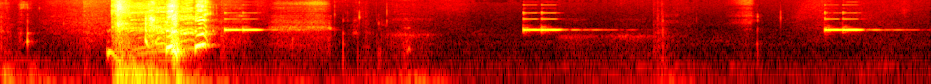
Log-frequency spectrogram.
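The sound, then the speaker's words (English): An alarm beeps in short, clear tones, repeating about every two seconds, three beeps in all, with a sudden loud burst of noise just before the first and quiet between them. “If you ever hear this alarm again, you're actually traumatized.”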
